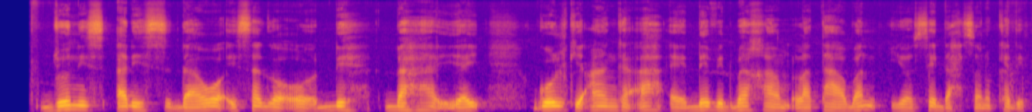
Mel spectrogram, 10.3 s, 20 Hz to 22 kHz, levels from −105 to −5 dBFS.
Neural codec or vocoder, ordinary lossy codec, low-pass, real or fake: none; none; none; real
